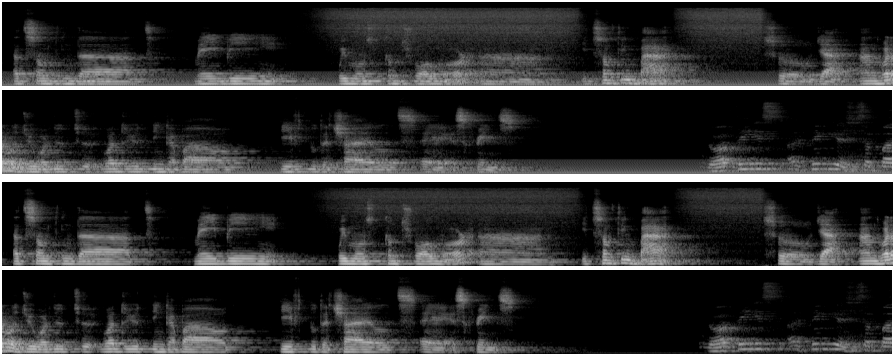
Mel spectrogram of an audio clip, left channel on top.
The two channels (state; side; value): noise; left; hum, 14 dB below the sound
